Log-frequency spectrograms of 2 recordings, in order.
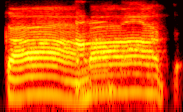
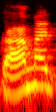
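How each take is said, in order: First: The second vowel is long. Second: The second vowel is short. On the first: The speaker calls it right. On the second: The speaker calls it wrong.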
